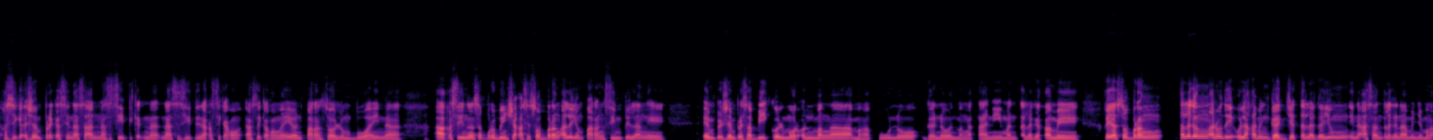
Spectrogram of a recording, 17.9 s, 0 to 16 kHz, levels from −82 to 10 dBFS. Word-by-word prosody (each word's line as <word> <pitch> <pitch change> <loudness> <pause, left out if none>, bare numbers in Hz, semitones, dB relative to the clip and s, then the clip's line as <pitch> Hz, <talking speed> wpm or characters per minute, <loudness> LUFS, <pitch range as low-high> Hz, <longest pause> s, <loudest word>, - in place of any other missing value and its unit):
kasi 190 +3 -2
kas - - 0
syempre 195 -2 0
kasi 175 0 -3
nasa 160 -1 -1
ano 150 +1 -3
nasa 155 0 -7
city 175 0 -6
ka - - -2
na 150 0 -5
na 145 +1 -2
nasa 145 - -9
city 155 0 -8
na 145 - 0
kasi 135 -1 -7
kako 125 -1 -4
kasi 125 +1 -4
ako 125 +3 -4
ngayon, 145 -3 0
parang 125 0 -2
solong 125 0 -2
buhay 120 +3 -2
na. 120 -4 -4 0.4
Ah, 155 +1 +6
kasi 170 +4 -1
noon 185 - +4
sa 185 +1 -2
probinsya 175 -1 +2
kasi 155 - -1
sobrang 165 +1 +1
ano 170 - +4
'yung 180 -2 +1
parang 155 -1 -2
simple 145 0 -5
lang, 165 +1 -2
eh, 115 -4 -4 0.5
empre 150 +2 +2
siyempre 155 -2 +2
sa 135 -3 0
Bicol 160 0 +2
more 145 0 0
on 135 -2 -1
mga 130 -2 +1
mga 115 0 -6
puno 145 +1 -4
ganon, 125 -1 -3
mga 115 0 -8
taniman 115 -1 -4
talaga 110 +1 -3
kami. 130 -3 +1 0.2
Kaya 185 0 +7
sobrang, 195 -3 +4 0.2
talagang 225 -1 +6
ano 220 +1 +4
eh, 200 -3 +3
wala 195 +4 +5
kaming 210 -2 +1
gadget 160 -3 +2
talaga, 140 0 +1
'yung 180 0 -1
inaasahan 175 -1 -2
talaga 150 0 -2
namin 140 -2 -2
'yung 130 - -4
150 Hz, 215 wpm, -24 LUFS, 130-170 Hz, 0.5 s, Kaya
